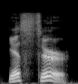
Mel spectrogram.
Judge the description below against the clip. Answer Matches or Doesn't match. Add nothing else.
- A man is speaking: Matches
